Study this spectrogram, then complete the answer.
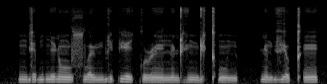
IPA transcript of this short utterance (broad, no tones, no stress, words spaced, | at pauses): ŋɡebŋiɽõu̯ sʷæy̯mbipʲei̯ kuɭẽ nẽɖʱẽŋɖikʼũn | ɽẽbvʲɒu̯kʼẽ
